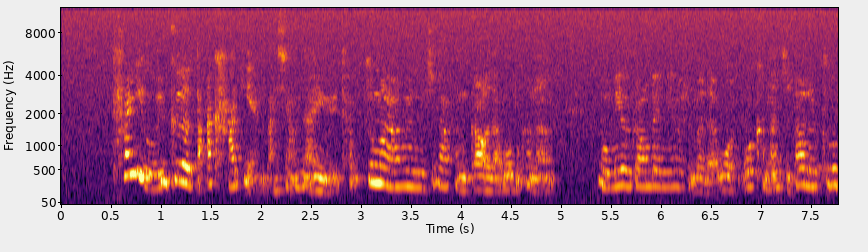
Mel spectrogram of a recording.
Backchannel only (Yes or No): Yes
